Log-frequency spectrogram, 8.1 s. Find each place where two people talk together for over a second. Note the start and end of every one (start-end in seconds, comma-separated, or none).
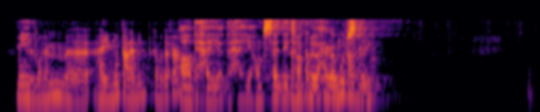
4.3-5.6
